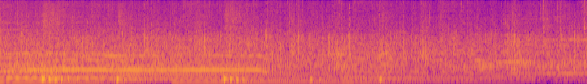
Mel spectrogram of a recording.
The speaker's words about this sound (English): Or let your hand clap match the beauty of the evening. Very nice. Very beautiful. Very powerful. Let your hand clap be big and strong and loud.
